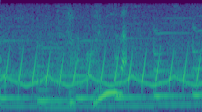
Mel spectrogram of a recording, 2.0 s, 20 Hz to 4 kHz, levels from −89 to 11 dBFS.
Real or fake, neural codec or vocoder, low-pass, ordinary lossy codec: real; none; 3.6 kHz; none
